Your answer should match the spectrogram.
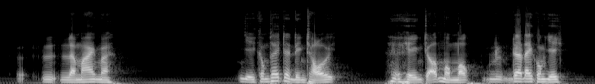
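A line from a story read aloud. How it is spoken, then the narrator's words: Stammering. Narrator (Vietnamese): Hoàng lắp bắp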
